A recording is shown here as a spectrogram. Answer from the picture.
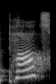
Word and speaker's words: parks: Once upon a time in 2020, the parks, so here the R is silent, the parks were shut and the schools, many of you are reading the word as school.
